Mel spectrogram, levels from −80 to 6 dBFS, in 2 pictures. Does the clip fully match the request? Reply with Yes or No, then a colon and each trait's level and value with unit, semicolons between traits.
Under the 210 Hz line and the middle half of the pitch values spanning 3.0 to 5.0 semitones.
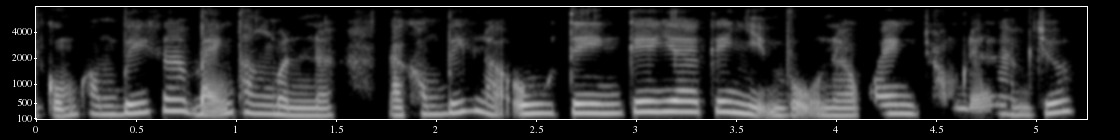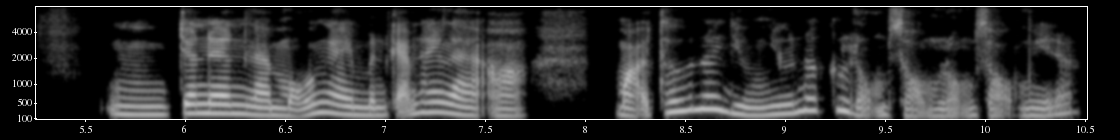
No: high, 230 Hz; average, 4.7 semitones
